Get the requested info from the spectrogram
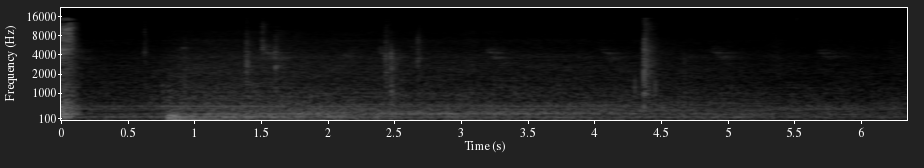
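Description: Quiet room tone with a faint steady hum. There is a dull thump a little under a second in, faint high chirps repeating a little more than once a second in the second half, and a single sharp click near the middle.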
